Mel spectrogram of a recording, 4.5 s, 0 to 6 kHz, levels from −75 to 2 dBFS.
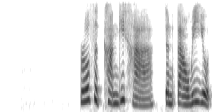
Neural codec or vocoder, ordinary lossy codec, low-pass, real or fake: codec, 24 kHz, 0.9 kbps, WavTokenizer, small release; none; 5.4 kHz; fake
